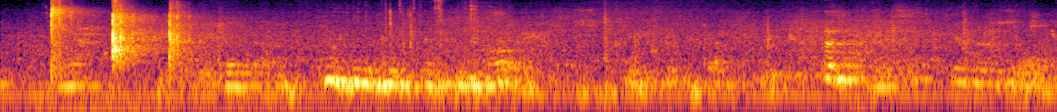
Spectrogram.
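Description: A few sharp claps ring out near the start at a school board meeting, followed by people talking in the room.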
